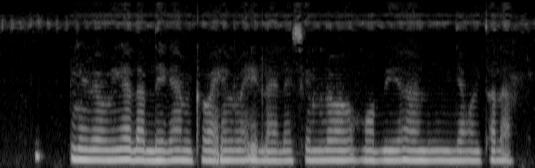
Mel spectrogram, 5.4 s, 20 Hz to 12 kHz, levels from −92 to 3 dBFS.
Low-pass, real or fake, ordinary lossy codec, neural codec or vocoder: none; fake; none; codec, 24 kHz, 0.9 kbps, WavTokenizer, medium speech release version 2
